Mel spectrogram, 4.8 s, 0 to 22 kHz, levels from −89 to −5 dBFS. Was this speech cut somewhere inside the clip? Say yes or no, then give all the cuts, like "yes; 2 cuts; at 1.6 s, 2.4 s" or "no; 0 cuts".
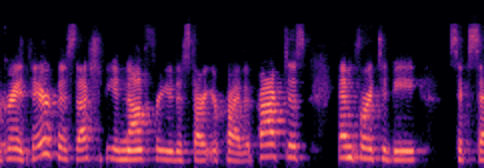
no; 0 cuts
